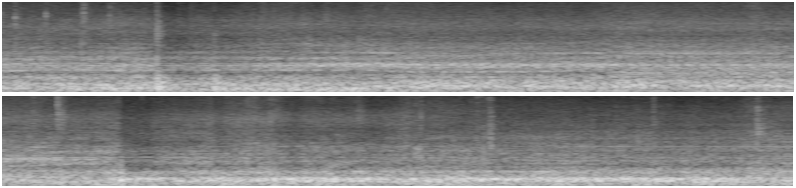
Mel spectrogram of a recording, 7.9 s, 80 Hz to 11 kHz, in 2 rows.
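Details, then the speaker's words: 2017 Central Boiler Classic Edge 550 outdoor wood boiler, newly replaced combustion (draft) blower, mic held up to the fan: steady, even rushing of air with no rattle or tick; very quiet compared with the rickety old blower. "So as you can hear, the blower is now very, very quiet compared to the rickety sound it was making before."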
